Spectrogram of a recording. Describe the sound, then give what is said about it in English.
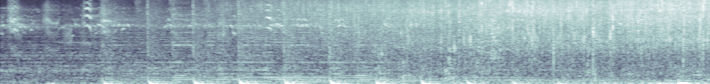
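Bacon and eggs sizzle on an outdoor barbecue hotplate at an early-morning rally breakfast in Bathurst, rural New South Wales. A crackling, spitting hiss runs throughout, punctuated by many soft pops and knocks. “what better way to start a rally than with bacon and eggs on the barbie?”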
